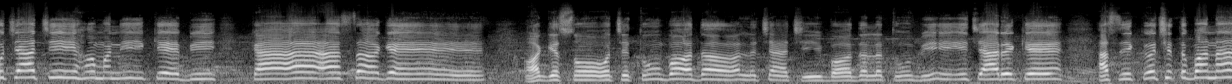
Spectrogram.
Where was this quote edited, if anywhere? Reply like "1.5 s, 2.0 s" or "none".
none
